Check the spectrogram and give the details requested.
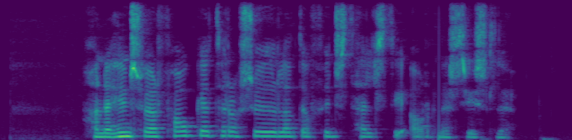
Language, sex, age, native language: Icelandic, female, 30-39, Icelandic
